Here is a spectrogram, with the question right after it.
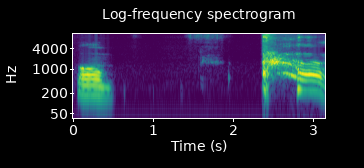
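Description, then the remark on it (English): A single loud, harsh cough bursts out after a brief voiced sound and a quiet pause, trailing into a strained vocal tail. “I'm very sorry. If I cough, it's probably really loud, so I'm sorry if when I do cough.”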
